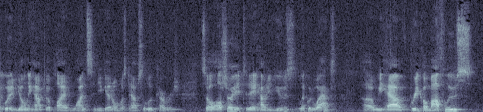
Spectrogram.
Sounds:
speech

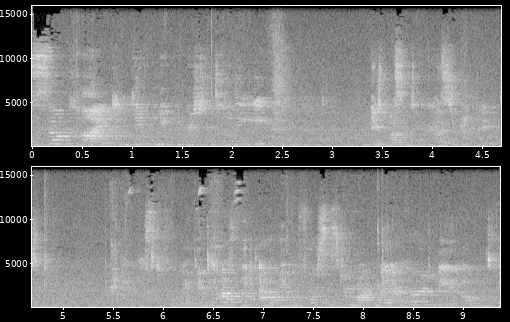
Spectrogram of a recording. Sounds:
speech

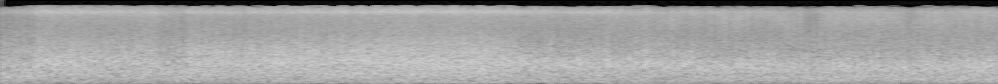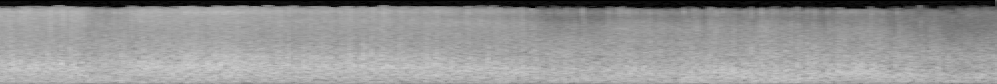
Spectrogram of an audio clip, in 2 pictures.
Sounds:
car, vehicle, outside, urban or man-made

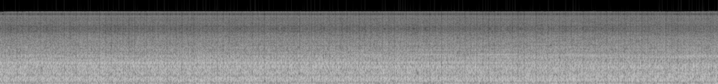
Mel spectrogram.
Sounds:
idling, heavy engine (low frequency), engine

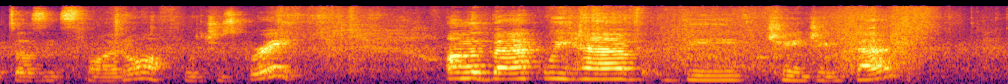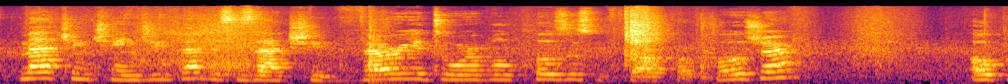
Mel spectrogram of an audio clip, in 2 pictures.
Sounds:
speech

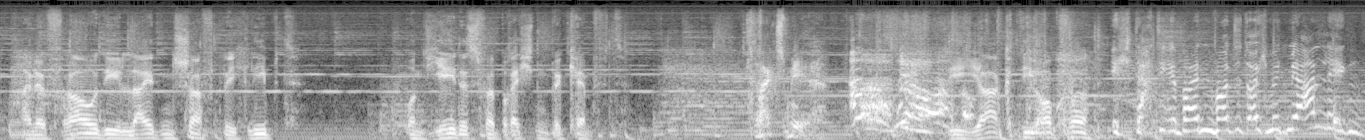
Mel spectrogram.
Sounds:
music, speech

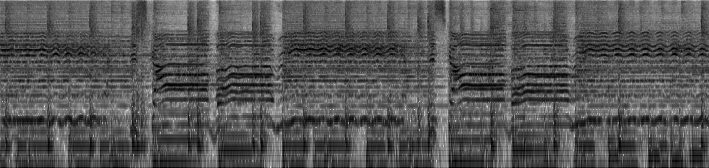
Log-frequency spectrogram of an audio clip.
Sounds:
music, swing music

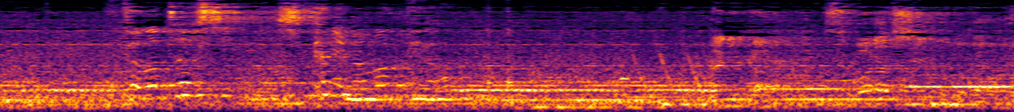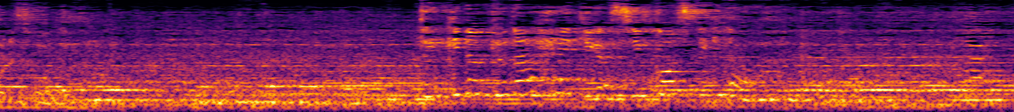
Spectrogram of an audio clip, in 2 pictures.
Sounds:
speech, music

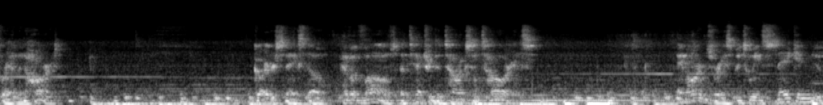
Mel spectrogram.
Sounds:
speech, music

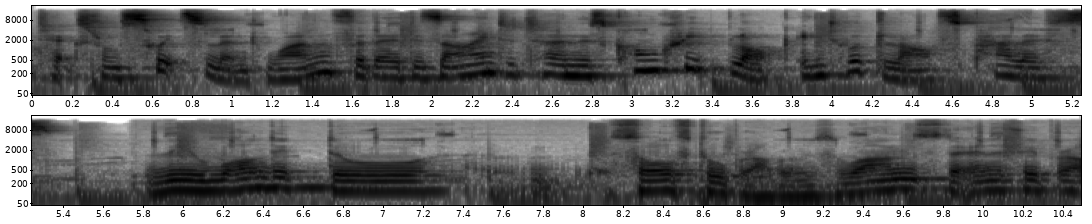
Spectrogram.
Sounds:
speech, music

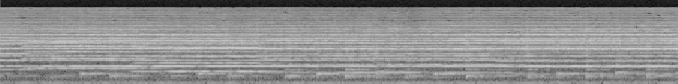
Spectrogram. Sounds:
orchestra, music

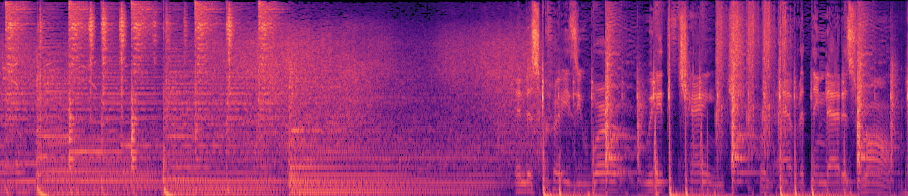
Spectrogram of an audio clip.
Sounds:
hip hop music, music

